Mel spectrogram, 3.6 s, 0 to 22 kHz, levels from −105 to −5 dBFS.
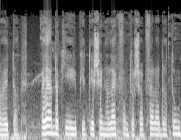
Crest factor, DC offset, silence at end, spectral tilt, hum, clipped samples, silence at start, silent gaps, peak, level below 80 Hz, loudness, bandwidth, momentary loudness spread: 12 dB; under 0.1%; 0 s; -5.5 dB/octave; none; 0.7%; 0 s; none; 0 dBFS; -26 dBFS; -12 LUFS; 15.5 kHz; 8 LU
